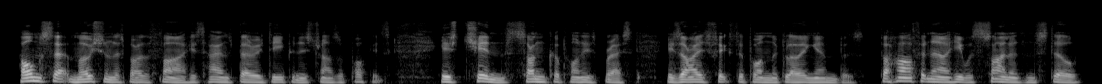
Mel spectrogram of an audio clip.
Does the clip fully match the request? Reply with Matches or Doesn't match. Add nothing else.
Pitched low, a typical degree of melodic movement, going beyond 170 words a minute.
Matches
